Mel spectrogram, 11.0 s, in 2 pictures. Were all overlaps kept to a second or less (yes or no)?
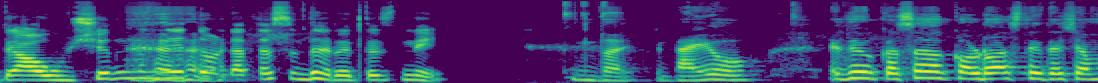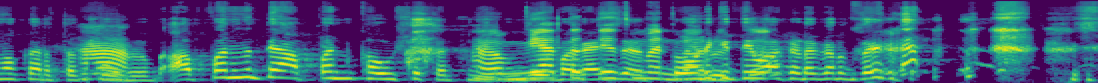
no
